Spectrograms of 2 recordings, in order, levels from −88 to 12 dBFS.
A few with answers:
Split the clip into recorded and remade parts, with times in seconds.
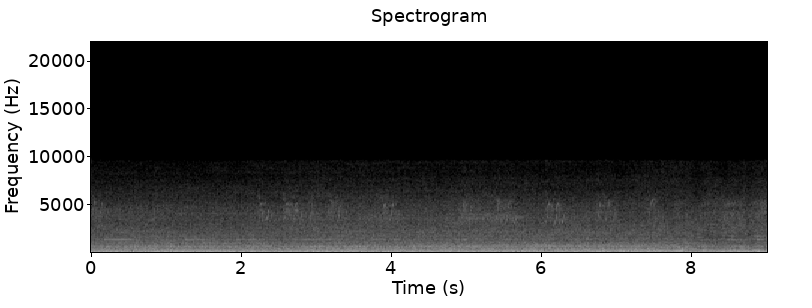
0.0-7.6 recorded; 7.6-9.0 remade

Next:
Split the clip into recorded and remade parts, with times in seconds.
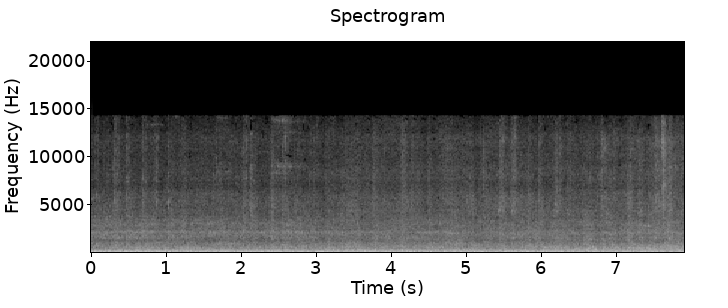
0.0-3.4 recorded; 3.4-5.0 remade; 5.0-7.9 recorded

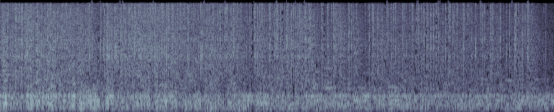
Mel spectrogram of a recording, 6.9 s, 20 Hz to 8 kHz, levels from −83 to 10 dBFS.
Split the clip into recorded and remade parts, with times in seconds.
0.0-6.9 recorded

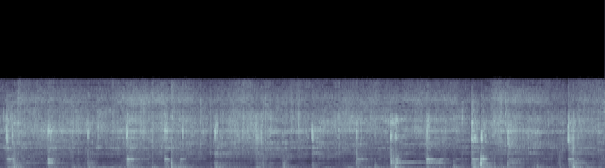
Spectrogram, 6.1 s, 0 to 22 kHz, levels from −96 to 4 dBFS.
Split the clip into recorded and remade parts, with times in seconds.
0.0-6.1 remade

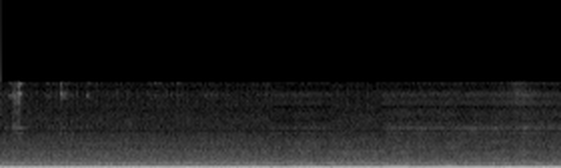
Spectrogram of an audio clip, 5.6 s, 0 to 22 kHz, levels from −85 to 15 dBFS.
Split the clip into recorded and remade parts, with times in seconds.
0.0-2.7 recorded; 2.7-3.3 remade; 3.3-3.8 recorded; 3.8-5.6 remade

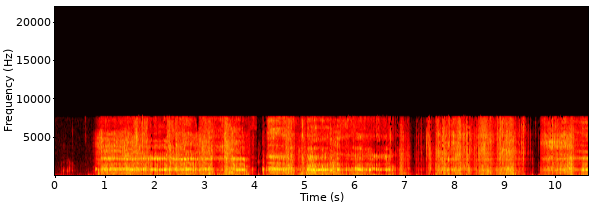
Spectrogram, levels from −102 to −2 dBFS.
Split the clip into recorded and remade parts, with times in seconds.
0.0-5.7 recorded; 5.7-10.1 remade; 10.1-10.7 recorded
